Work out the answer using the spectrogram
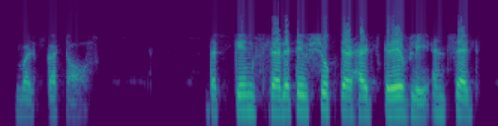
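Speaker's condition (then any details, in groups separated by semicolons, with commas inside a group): No condition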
